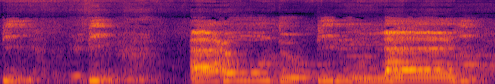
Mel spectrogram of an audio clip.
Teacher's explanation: Bi niku di kedua bibir ditempelkan, dirapatkan.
